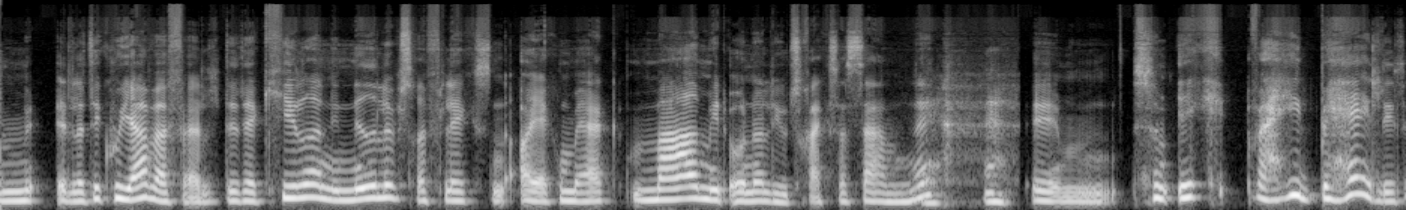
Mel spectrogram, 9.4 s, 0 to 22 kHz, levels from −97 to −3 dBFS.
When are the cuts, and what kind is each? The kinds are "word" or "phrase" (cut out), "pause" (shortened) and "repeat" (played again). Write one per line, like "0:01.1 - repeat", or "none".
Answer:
0:06.8 - pause

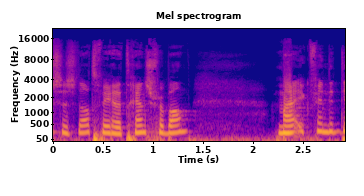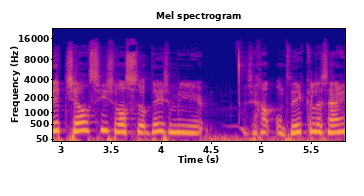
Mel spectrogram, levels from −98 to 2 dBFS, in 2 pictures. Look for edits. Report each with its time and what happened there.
none

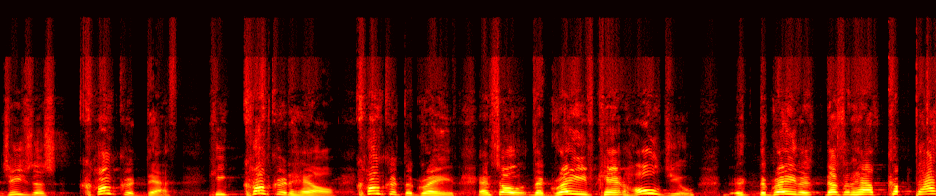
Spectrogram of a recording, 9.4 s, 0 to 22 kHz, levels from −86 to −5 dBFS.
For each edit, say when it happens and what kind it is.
0:03.5 - word

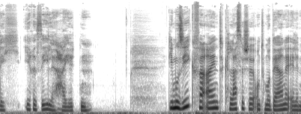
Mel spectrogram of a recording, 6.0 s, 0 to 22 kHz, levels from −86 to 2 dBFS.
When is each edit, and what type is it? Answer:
none

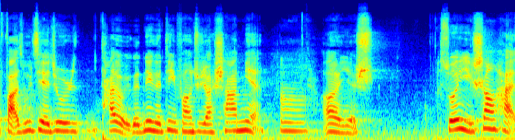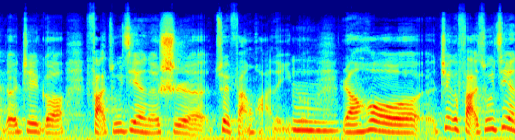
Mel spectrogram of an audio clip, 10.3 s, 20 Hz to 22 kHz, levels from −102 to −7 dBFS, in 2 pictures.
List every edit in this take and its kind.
0:04.3 - pause

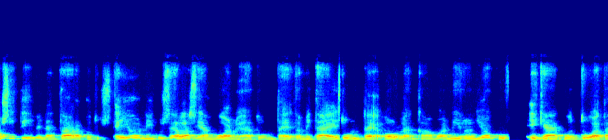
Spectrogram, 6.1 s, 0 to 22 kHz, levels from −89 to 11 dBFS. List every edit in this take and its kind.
0:03.4 - word
0:05.1 - word

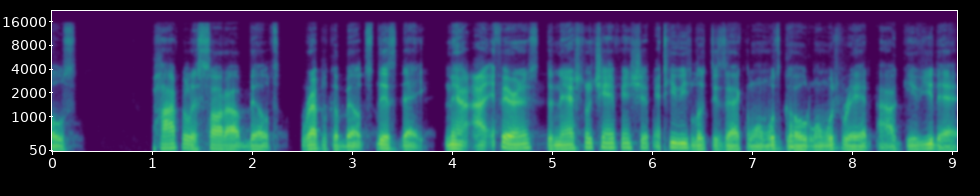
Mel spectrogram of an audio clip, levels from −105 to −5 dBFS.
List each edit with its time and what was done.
0:03.3 - word
0:03.8 - pause
0:04.4 - word
0:06.1 - word
0:06.4 - word
0:07.0 - word

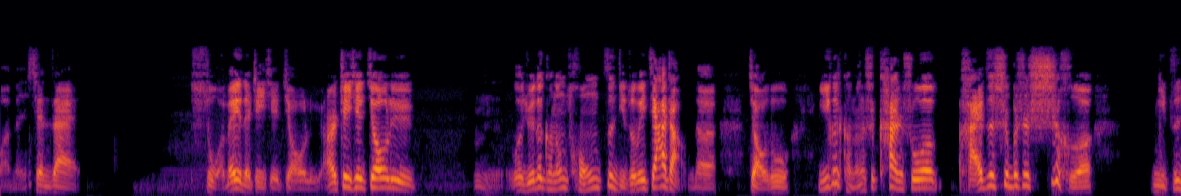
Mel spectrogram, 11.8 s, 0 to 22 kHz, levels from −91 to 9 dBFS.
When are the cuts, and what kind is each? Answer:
0:09.4 - pause

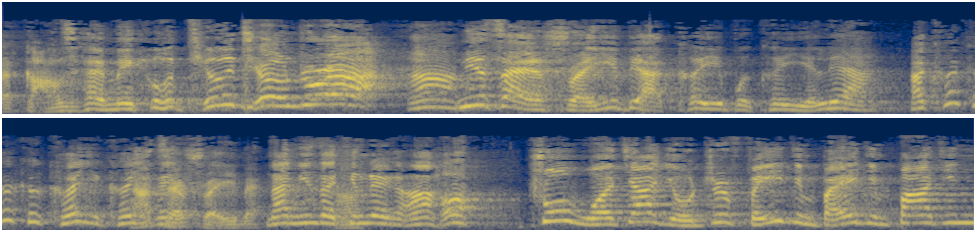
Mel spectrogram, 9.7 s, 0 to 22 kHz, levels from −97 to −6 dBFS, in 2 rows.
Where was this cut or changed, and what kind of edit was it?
0:07.4 - pause

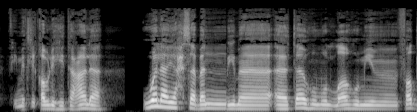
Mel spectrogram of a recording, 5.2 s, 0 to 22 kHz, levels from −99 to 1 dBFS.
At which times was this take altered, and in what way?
0:02.8 - phrase

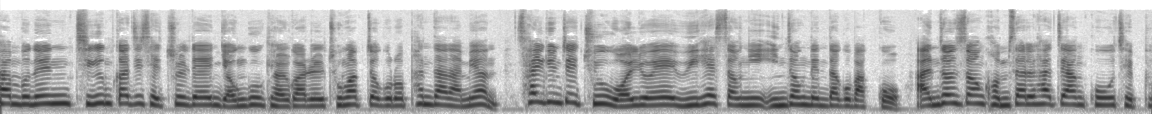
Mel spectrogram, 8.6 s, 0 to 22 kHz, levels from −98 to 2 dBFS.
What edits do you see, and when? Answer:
0:03.8 - pause
0:06.8 - pause

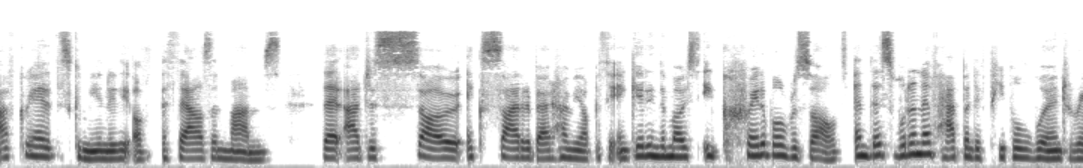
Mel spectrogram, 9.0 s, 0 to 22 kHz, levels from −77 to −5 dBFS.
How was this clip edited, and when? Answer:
none

